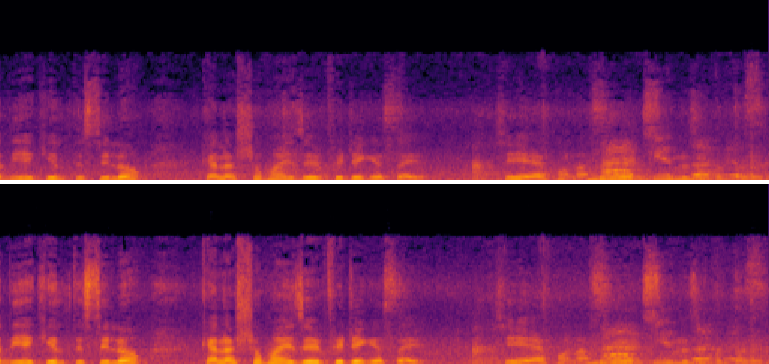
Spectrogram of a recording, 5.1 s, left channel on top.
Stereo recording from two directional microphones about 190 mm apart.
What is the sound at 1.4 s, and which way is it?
A woman's voice, 30° right (ahead or behind).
